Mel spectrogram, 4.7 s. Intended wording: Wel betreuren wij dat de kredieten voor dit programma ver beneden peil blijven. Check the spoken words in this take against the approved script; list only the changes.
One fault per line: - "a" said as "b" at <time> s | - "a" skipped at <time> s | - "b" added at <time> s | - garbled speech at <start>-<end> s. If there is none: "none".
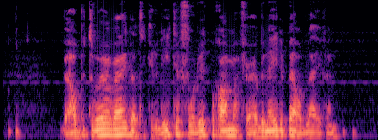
none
